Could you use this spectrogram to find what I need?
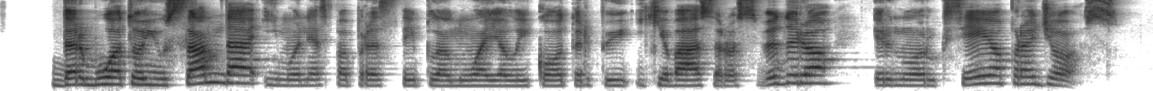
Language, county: Lithuanian, Vilnius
